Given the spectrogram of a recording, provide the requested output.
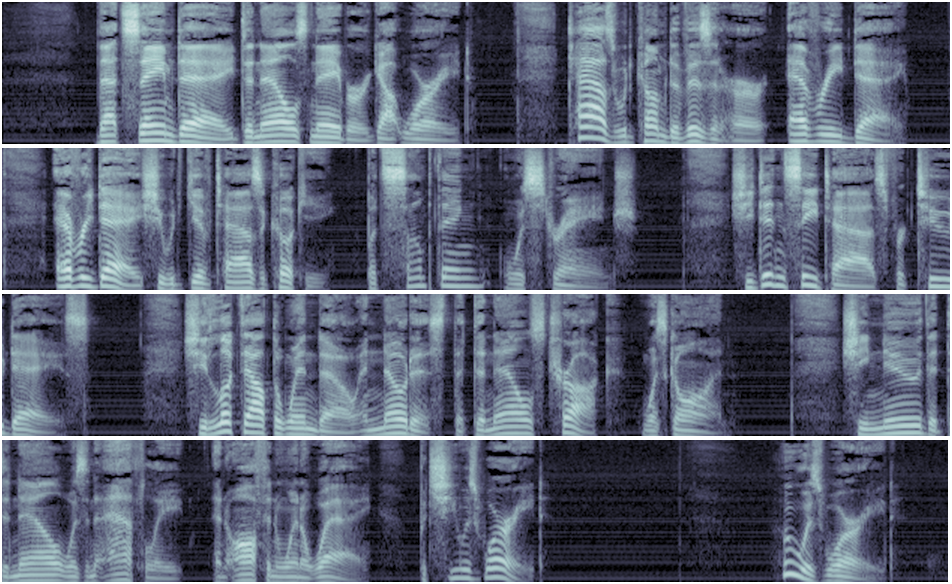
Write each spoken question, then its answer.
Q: Who was worried?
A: Danelle's neighbor was worried.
